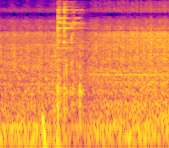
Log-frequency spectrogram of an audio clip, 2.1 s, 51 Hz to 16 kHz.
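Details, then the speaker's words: 2010 Dodge Ram 3500, about 100,000 miles, after tightening fitting (18mm wrench) to fix hissing under dash (power steering suspected): steady low idle, a few handling clicks early, hiss gone; normal idle. "Okay. The noise is gone. See that?"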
